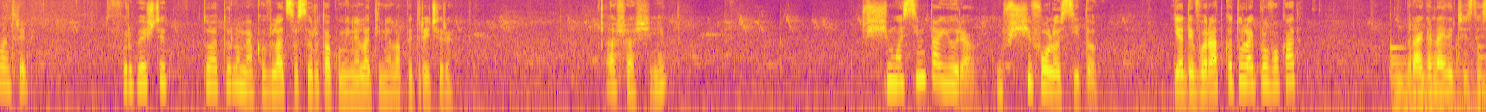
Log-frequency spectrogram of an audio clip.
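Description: A second young woman answers in a firm, irritated voice.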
